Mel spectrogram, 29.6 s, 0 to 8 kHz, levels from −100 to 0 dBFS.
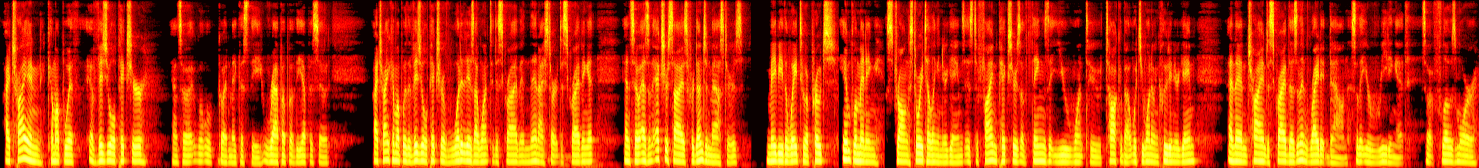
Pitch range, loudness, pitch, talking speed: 115-130 Hz, -17 LUFS, 125 Hz, 215 wpm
